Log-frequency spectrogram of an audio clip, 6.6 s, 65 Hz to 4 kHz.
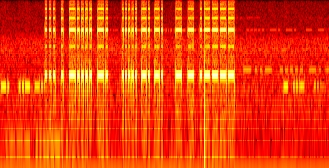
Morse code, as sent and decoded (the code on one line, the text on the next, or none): ... -.... -. / ..... -. -. / - - .----
SE6N 5NN TT1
